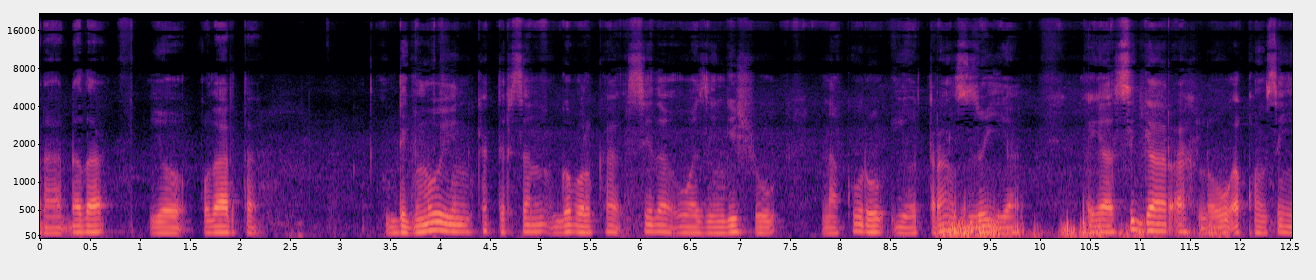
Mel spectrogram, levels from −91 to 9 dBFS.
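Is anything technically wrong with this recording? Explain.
No, nothing technically wrong turns up anywhere in this speech recording.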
